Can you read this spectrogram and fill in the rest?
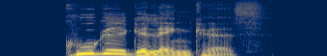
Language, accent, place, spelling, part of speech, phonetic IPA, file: German, Germany, Berlin, Kugelgelenkes, noun, [ˈkuːɡl̩ɡəˌlɛŋkəs], De-Kugelgelenkes.ogg
- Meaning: genitive singular of Kugelgelenk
